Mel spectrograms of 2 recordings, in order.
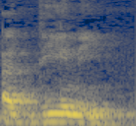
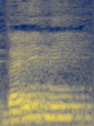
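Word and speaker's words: الدِّين: Jadi cara bacanya ini fi akhdhi ad-dini. Kalau fi akhdhi daini beda, dainun utang.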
